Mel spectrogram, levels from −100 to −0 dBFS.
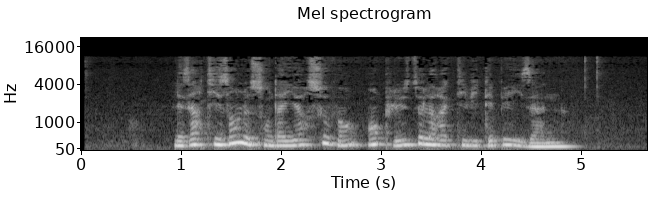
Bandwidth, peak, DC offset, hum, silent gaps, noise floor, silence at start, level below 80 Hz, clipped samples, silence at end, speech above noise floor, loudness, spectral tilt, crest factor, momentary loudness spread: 11.5 kHz; -8 dBFS; under 0.1%; none; none; -57 dBFS; 0.95 s; -56 dBFS; under 0.1%; 0.7 s; 37 dB; -21 LUFS; -7 dB/octave; 14 dB; 9 LU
